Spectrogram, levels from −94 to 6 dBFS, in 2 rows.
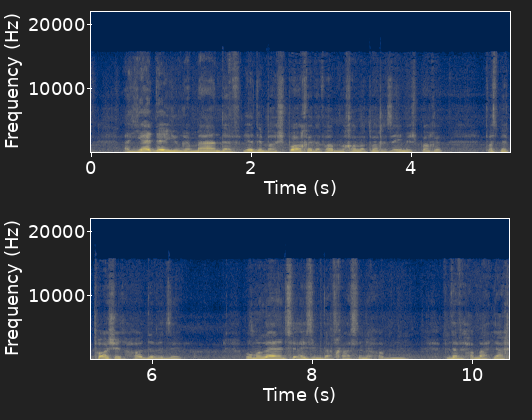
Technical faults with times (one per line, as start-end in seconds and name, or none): none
